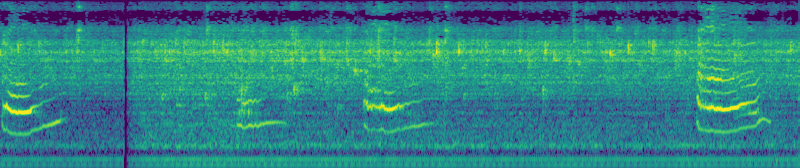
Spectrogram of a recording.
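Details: Two young rescue kittens chatting with one another: several brief upward-sweeping chirrups and soft trilled meows spaced a few seconds apart, with a constant electrical hum and a sharp click in the room.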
